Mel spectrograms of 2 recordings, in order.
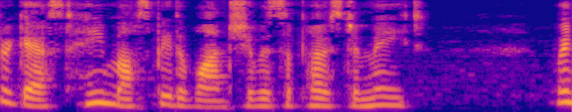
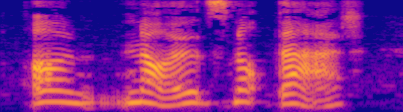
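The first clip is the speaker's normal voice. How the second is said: very slow, uneasy, uncomfortable mumble; 4 semitones higher, 4 dB louder than usual. A man answers Sandra's question: mumbled uncomfortably. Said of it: "he mumbled uncomfortably".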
